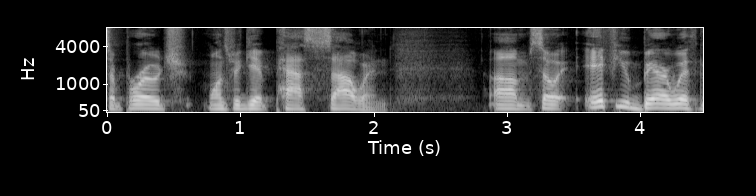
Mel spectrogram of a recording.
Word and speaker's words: Samhain: as Samhain, but pronounced Samhain. Phonetically, there's a couple other ways that it's been spelled out, such as SOW, as in cow, and then win, WEN. But I think of it as SAUWEN, Samhain.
